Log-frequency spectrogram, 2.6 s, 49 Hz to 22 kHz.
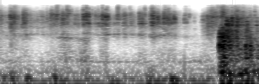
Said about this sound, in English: You got 0 rollover, so roll 15 dice to damage him. This is what 15 dice sound like.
